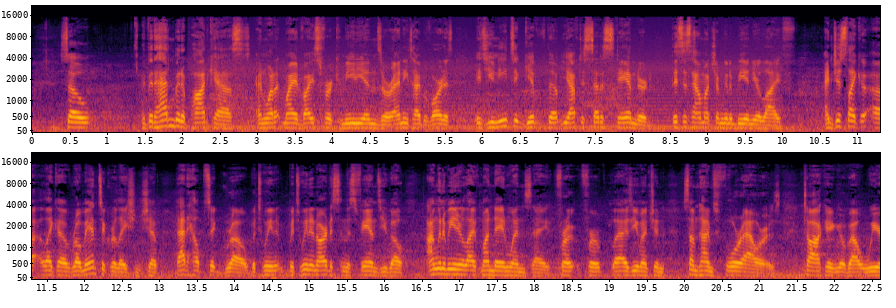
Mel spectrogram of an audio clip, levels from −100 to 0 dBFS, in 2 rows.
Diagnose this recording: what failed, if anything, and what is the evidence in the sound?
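The analogue wiring let in mains buzz. A steady, raspy buzz runs from 2.04 s to 10.04 s, roughly 15 dB below the audio. Its harmonics of 60 Hz extend to several kHz. Sharp switching spikes from a dimmer, rectifier or unshielded cable cause it, twice per mains cycle.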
